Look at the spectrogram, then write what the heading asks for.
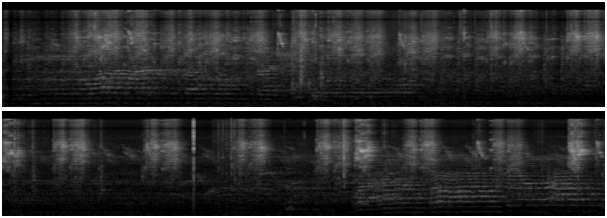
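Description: A caged pet bird calling: short, harsh squawks and chirps, repeated again and again.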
